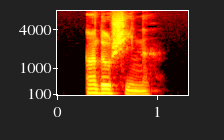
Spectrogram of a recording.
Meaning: Indochina (a peninsula and geographic region of Southeast Asia, consisting of the mainland portion, not including islands such as those of Indonesia)
- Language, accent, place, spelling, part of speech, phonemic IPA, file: French, France, Lyon, Indochine, proper noun, /ɛ̃.dɔ.ʃin/, LL-Q150 (fra)-Indochine.wav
